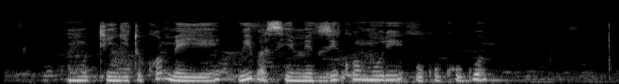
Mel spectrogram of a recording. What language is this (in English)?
Kinyarwanda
